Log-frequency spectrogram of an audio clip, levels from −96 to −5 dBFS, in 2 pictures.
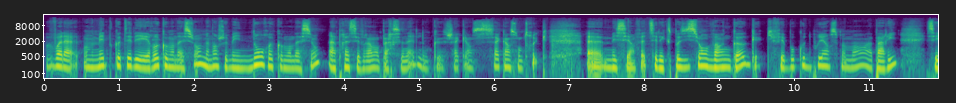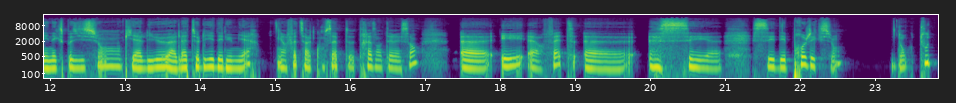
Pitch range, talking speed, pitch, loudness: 175-210 Hz, 175 wpm, 185 Hz, -20 LUFS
